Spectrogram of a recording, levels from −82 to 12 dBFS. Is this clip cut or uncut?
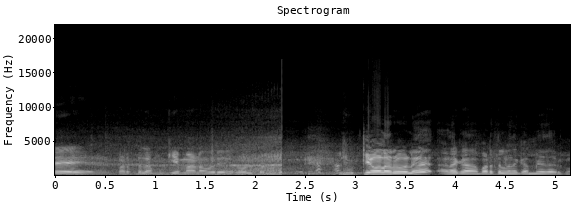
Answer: cut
